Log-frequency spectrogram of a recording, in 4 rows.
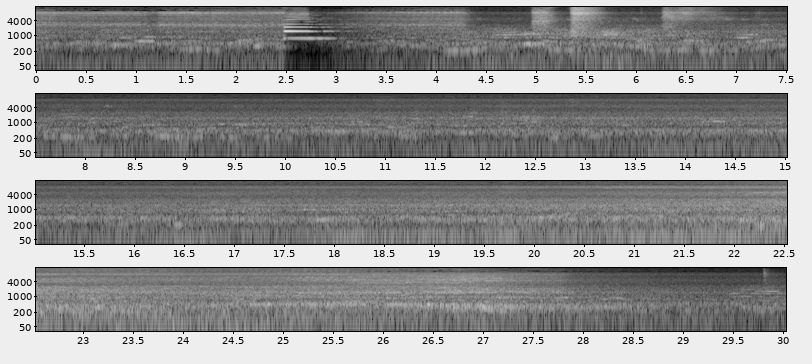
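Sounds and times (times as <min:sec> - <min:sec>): electric locomotive passing: 0:00.0 - 0:30.0
train coaches rolling past: 0:00.0 - 0:30.0.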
